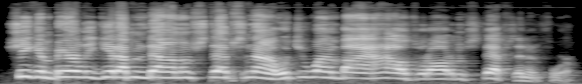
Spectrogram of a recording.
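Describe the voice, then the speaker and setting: Man in his 50s, high-pitched voice, rambling vlog rant that turns emphatic, keeps asking "you know what I mean". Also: fairly even intonation, quick pace. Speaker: vlogger.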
